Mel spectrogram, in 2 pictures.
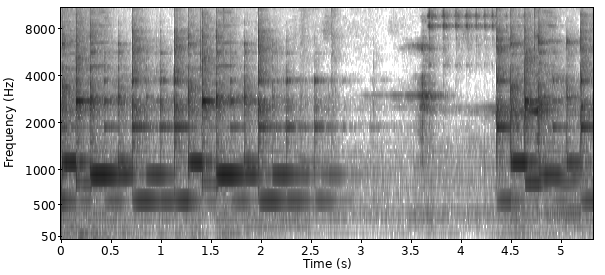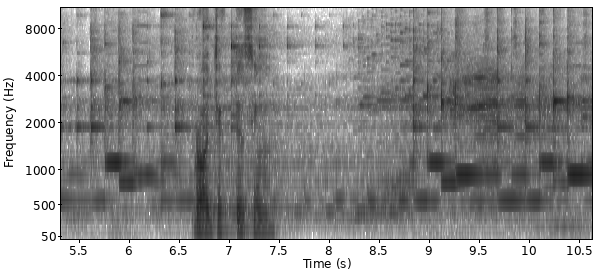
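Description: An Arduino-built GSM mobile phone with a TFT touch screen plays a ringing tone in repeated electronic beeping bursts, with a short pause partway through, while someone talks over part of it.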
